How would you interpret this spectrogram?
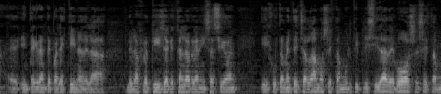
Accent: Argentina; hay que tener claro nosotros como pueblo argentino

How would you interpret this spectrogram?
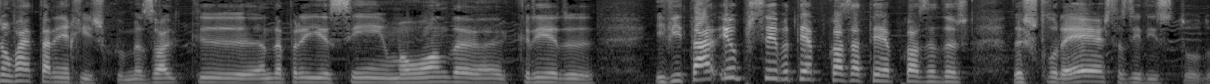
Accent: Angola; como dizemos em África, que eu sou de Angola

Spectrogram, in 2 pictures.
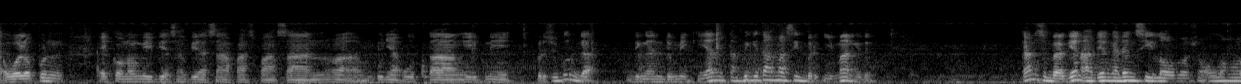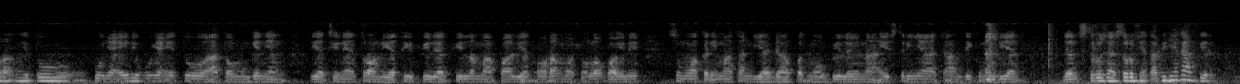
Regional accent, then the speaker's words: Indonesia; born there; alhamdulillah saya lahir di Indonesia

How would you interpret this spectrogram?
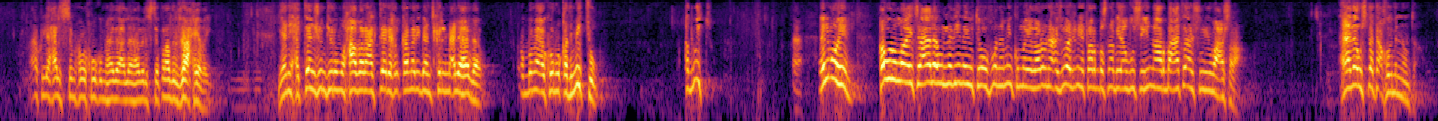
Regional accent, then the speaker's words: Algeria; بلدياتنا مش كاين يضرنا احنا في بلادنا الجزائر، بلاد الخير

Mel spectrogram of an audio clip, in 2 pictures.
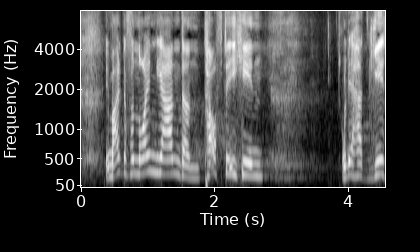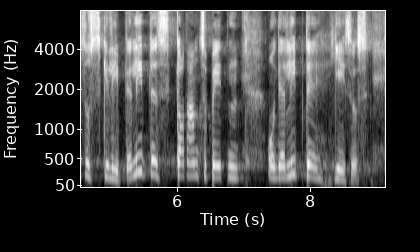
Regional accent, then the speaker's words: Austria; also born or lived in England; bin Österreicher, geboren und aufgewachsen in Österreich.

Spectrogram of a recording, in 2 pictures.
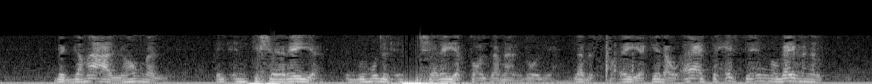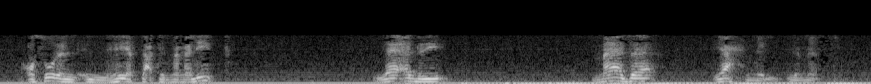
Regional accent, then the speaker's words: Egypt; طب وايه يعني انا مالي انا كرجل مصري

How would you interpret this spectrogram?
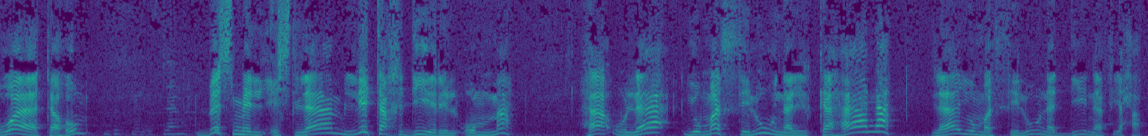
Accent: Al-Adwa, Sharqia Governorate, Egypt; في الشرقية، قرية اسمها العدوة.

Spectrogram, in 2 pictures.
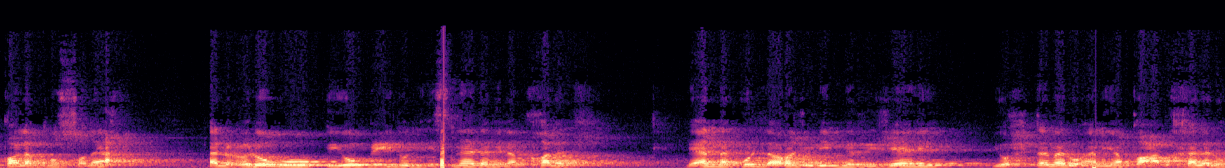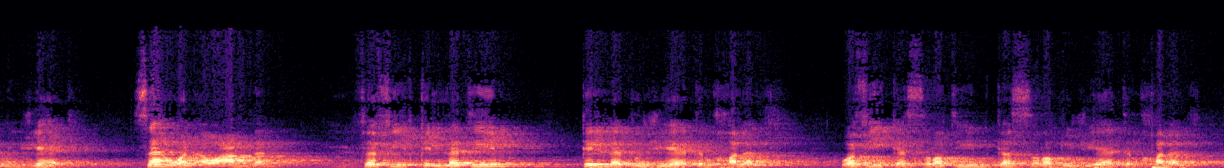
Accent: Egypt; عندنا في مصر مكتبات

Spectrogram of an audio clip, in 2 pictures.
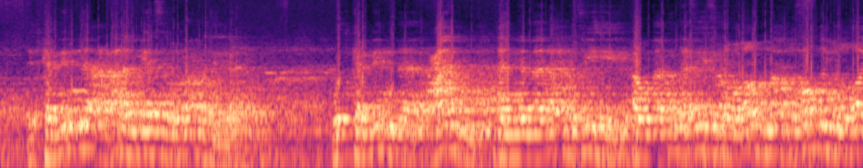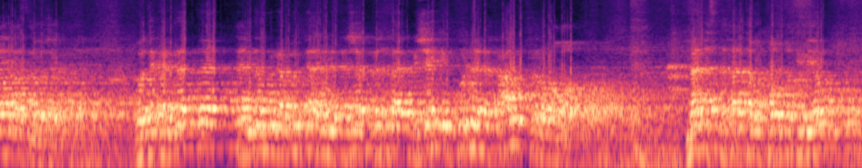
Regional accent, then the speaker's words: Egypt; اللهم اجعل بلدنا مصر امنا امانا، سلما سلاما، سخاء رخاء

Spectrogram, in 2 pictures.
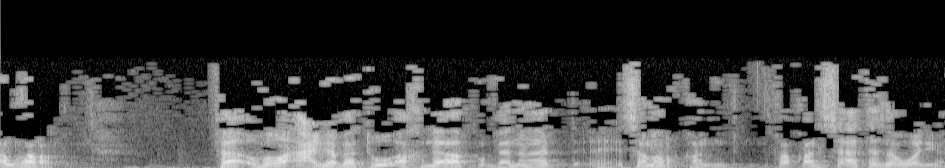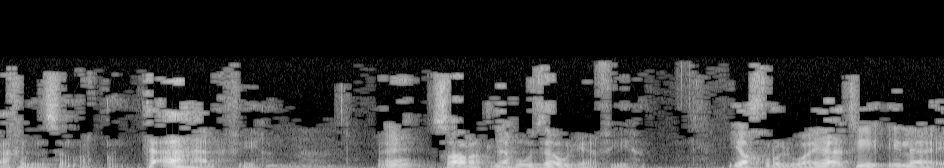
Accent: Asyut, Asyut Governorate, Egypt; يعني أنا مثلا الآن سأرجع إلى مصر، نسأل الله السلام، عندما أدخل إلى مصر سأبقى فيها أقل من 15 يوما في بلدي أسيوط.

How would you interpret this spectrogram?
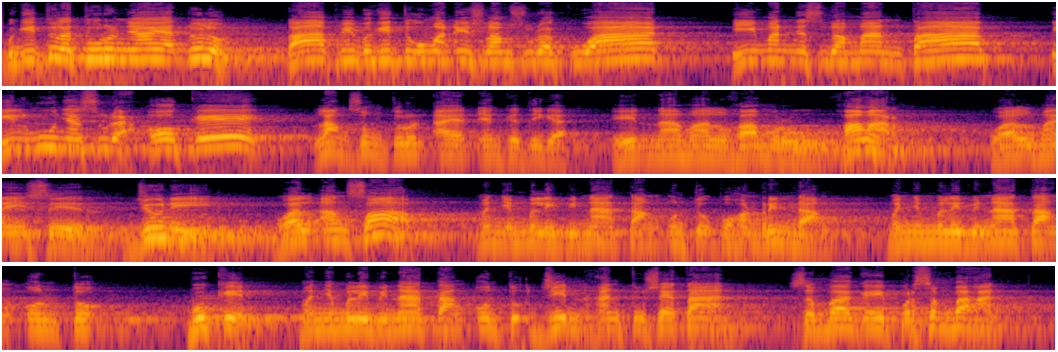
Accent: Sumatra, Indonesia; Dan saya walaupun datang dari Sumatera, maka insya Allah dimasukkan dalam kloter Halmahera Utara.

